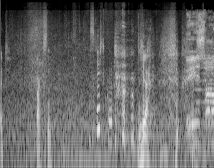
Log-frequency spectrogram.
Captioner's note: both laugh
